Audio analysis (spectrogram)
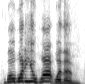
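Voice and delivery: high, loud shouted question; calling up. Acted. Owl's owner questioning the lookout, calling up loudly. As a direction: holler it up to someone overhead.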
